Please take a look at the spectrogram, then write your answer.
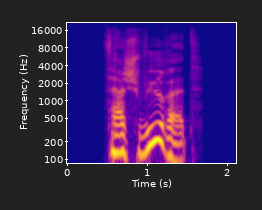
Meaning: second-person plural subjunctive II of verschwören
- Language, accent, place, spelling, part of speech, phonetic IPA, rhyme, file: German, Germany, Berlin, verschwüret, verb, [fɛɐ̯ˈʃvyːʁət], -yːʁət, De-verschwüret.ogg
